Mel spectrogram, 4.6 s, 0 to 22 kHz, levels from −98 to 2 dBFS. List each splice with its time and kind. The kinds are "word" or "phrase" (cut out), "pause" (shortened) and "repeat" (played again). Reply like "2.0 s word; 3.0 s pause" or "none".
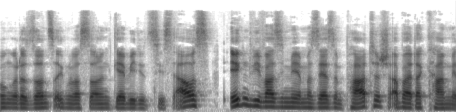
2.2 s pause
